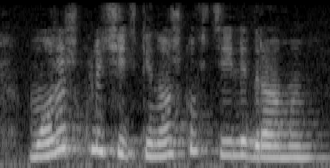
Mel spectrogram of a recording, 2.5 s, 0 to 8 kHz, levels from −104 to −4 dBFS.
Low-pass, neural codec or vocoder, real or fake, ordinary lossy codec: 7.2 kHz; none; real; MP3, 48 kbps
